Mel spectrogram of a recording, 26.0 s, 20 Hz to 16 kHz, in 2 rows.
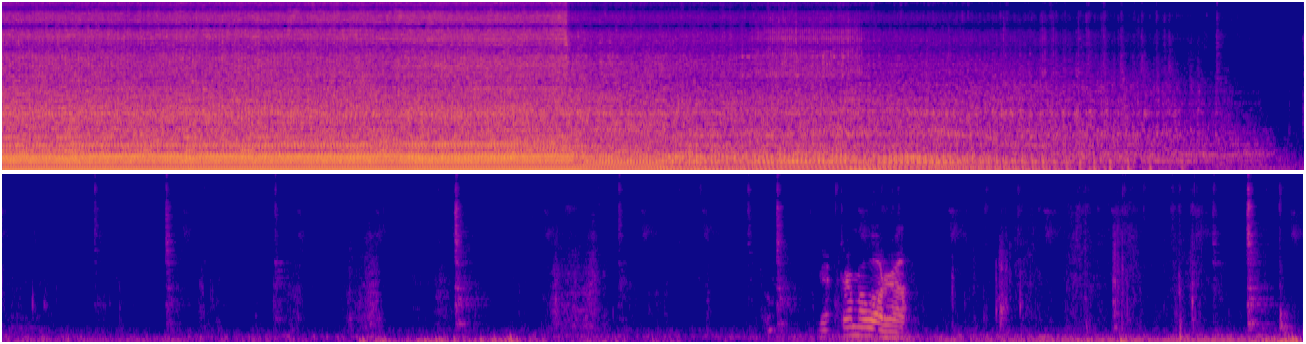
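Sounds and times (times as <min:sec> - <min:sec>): sawmill engine running and winding down: 0:00.0 - 0:12.8.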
